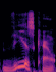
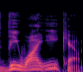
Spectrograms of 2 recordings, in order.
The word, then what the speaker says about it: viscount: That s is silent. So it's not viscount, right? It's v count.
